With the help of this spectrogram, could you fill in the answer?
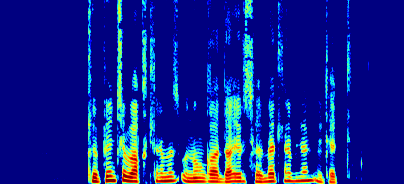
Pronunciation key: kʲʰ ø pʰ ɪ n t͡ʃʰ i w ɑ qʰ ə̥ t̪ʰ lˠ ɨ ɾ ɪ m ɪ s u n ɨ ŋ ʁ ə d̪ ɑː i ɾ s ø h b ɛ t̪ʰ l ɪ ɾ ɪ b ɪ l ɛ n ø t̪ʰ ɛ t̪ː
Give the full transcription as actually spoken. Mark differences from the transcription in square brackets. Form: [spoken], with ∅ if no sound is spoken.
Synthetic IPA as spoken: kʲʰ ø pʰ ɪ n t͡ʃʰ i w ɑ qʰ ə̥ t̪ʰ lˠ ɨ ɾ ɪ m ɪ [z] u n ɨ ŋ ʁ [ɑ] d̪ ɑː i ɾ s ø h b ɛ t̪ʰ l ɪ ɾ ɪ b ɪ l ɛ n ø t̪ʰ ɛ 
